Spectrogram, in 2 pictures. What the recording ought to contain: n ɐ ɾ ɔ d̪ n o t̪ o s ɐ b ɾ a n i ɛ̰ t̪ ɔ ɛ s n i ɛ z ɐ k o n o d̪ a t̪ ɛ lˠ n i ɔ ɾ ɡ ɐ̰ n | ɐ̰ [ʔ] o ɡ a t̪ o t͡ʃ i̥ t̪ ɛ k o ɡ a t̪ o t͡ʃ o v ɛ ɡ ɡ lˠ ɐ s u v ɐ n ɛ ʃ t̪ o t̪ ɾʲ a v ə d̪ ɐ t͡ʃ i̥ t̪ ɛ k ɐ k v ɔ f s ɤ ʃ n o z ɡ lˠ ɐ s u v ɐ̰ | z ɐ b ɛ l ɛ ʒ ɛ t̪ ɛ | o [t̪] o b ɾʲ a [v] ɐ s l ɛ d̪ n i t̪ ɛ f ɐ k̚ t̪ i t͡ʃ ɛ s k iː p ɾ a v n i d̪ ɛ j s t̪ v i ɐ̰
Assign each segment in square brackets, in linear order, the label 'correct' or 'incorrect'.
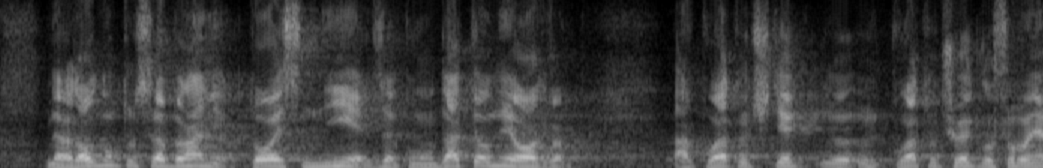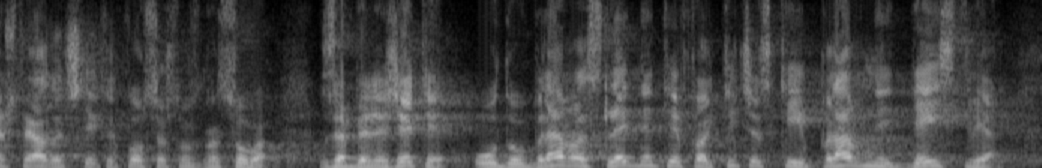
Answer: incorrect, incorrect, correct

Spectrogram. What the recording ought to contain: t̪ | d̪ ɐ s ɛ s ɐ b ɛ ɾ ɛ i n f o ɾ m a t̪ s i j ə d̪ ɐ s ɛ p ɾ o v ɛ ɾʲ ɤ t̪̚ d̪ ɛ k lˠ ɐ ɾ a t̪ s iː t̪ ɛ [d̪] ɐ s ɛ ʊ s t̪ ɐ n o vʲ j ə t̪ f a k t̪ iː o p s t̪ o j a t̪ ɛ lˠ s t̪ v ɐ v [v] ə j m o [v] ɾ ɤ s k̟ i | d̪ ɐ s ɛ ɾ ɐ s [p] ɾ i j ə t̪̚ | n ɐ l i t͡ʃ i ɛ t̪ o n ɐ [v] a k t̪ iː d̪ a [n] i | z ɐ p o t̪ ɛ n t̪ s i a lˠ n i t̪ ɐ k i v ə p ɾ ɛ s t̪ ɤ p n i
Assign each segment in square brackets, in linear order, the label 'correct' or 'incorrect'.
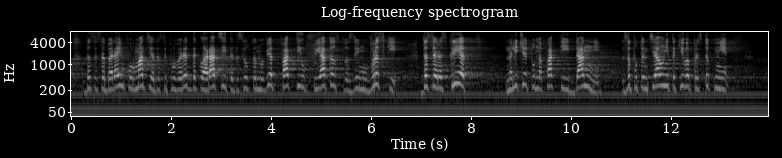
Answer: correct, incorrect, correct, incorrect, incorrect, incorrect

